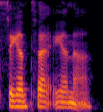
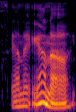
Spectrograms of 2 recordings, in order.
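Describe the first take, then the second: First: The t in the middle is clearly pronounced. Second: The t in the middle is dropped. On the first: "even though it's Santa Ana" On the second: "We call it Santa Ana"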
